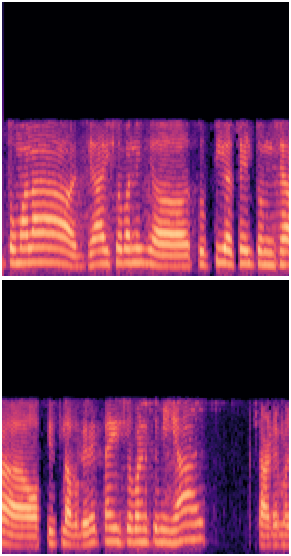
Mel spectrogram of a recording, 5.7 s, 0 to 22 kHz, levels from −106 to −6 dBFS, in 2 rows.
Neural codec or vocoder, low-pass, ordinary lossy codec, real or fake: none; 3.6 kHz; AAC, 24 kbps; real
